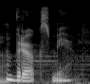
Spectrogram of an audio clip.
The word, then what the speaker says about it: Brooksby: E dovesse vincere a un bel secondo turno col vincente Brooksby o Brooksby, come si pronuncia? Brooksby. Brooksby, Brooksby. Lajovic.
